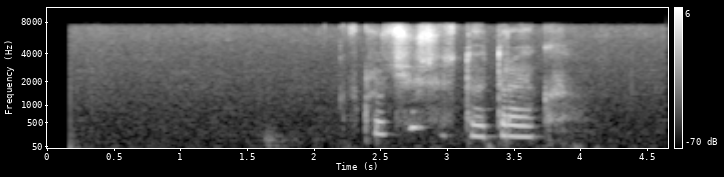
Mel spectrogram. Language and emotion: Russian, sad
